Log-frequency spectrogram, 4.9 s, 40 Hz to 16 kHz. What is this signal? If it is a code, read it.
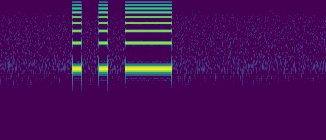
Beep code, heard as beeps from a small speaker, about 840 Hz. 2 short, 1 long.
